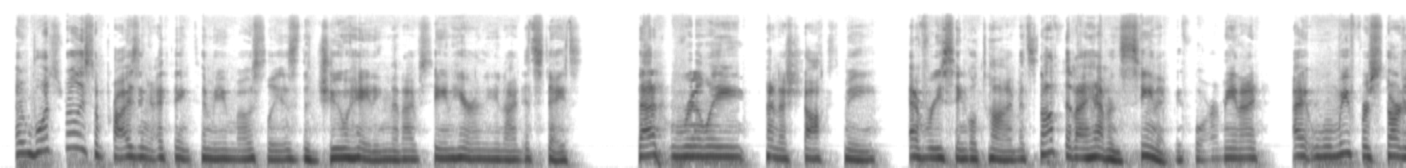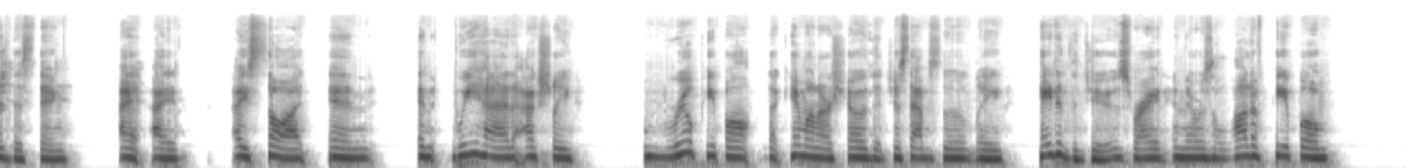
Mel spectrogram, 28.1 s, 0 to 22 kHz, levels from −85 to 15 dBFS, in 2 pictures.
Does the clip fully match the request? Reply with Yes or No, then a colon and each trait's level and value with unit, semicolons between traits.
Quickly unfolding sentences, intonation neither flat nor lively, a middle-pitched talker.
No: average, 170 wpm; average, 3.8 semitones; medium, 180 Hz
